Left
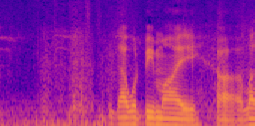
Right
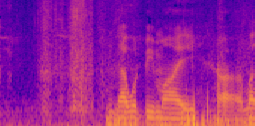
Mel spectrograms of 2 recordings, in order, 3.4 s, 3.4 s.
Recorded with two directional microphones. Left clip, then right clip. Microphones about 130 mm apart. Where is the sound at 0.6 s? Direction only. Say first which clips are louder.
Right 4 dB; 50° right (ahead or behind).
